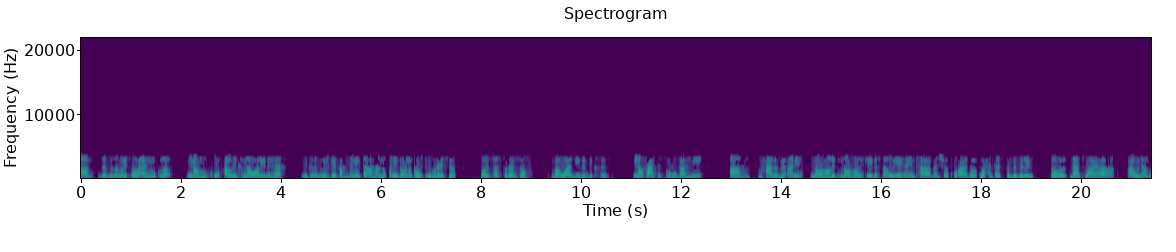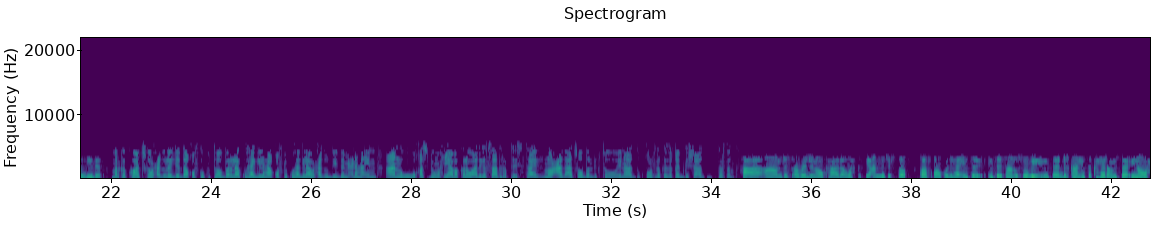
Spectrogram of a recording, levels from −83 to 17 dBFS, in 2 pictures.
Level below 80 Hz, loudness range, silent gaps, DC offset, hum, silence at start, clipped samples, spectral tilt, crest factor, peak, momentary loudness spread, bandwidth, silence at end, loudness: -78 dBFS; 7 LU; none; under 0.1%; none; 0 s; under 0.1%; -1.5 dB/octave; 20 dB; -12 dBFS; 13 LU; 5.4 kHz; 0 s; -33 LUFS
